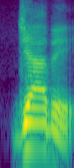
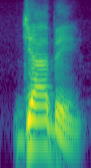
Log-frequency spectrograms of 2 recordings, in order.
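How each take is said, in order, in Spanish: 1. Se dice con acento español de Perú. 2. Se dice con acento español de Perú.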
